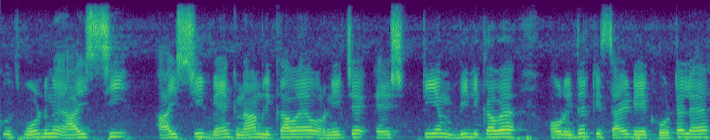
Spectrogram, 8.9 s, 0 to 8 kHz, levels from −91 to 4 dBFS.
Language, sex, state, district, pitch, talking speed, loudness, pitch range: Hindi, male, Rajasthan, Bikaner, 185 Hz, 155 wpm, -16 LUFS, 170-195 Hz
